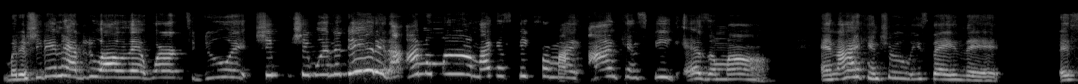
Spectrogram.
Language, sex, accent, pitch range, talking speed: English, female, American, 175-260 Hz, 235 wpm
